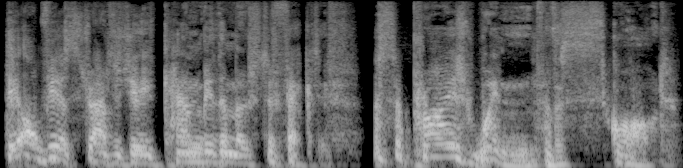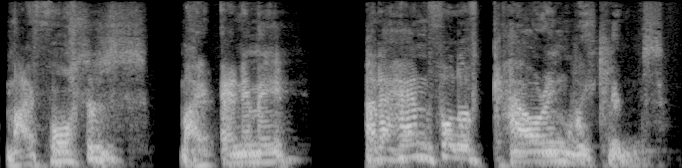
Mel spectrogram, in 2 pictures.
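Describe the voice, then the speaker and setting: An actor playing a condescending, coldly calculating alien supervillain in a video game, speaking with haughty, deliberate precision and theatrical mockery. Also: male voice, medium pitch, creaky, fairly bright tone, breathy edge, heavily acted. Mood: cold disdain. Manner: haughty, mocking, deliberate and precise, with grand dramatic swoops.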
